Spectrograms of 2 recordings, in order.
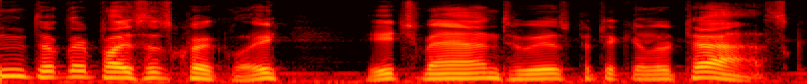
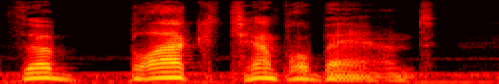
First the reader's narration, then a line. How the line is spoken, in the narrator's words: he gasped aloud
